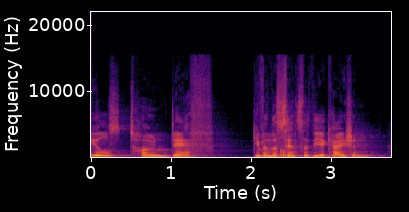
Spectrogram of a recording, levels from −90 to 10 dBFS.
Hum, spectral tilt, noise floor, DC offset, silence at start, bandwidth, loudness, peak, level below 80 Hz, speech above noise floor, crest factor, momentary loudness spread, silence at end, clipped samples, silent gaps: none; -5 dB/octave; -53 dBFS; under 0.1%; 0 s; 15.5 kHz; -24 LUFS; -6 dBFS; -66 dBFS; 30 dB; 18 dB; 11 LU; 0.25 s; under 0.1%; none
